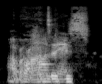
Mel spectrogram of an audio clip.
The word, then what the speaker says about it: Abrahantes: Yeah, I thought that match was a little bit worse, especially like as much as I like Alex Abrahante. How do you say his name? – Abrahantes. – Yeah, Alex Abrahantes.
